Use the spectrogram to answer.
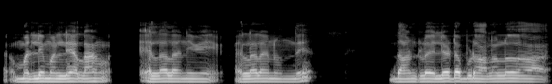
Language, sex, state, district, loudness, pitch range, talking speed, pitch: Telugu, male, Andhra Pradesh, Guntur, -16 LUFS, 130-140 Hz, 85 wpm, 135 Hz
